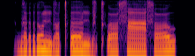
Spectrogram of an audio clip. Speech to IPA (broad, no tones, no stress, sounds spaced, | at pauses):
ɡ ɐ r o n d ɔ tʼ əː n d ə tʼ uː sˤ æː sˤ uː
